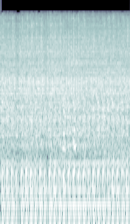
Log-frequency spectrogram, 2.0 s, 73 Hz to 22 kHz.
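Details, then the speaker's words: KTM 525 RFS dirt bike engine, just reassembled with a replacement flywheel after a stator was draining batteries, started with the button: a quick, even thumping idle with a light mechanical rattle, normal for RFS motors. Running good. "gotta run it even sounds good it's a little rattly just like they're supposed to sound for the RFS Motors I swear the loudest Motors ever"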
